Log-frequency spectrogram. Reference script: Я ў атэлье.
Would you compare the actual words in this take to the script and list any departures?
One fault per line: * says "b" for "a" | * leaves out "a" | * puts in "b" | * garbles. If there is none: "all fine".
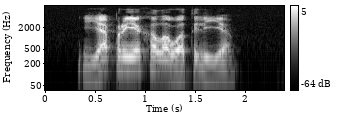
* puts in "прыехала"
